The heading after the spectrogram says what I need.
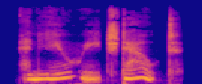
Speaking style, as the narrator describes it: I whispered

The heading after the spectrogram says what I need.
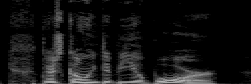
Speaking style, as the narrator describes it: she exclaimed

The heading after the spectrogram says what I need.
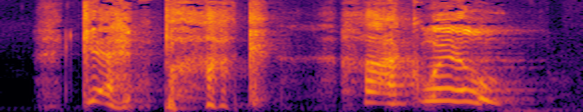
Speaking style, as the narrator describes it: a fat gangster with a cigar stub permanently in his mouth, shouted

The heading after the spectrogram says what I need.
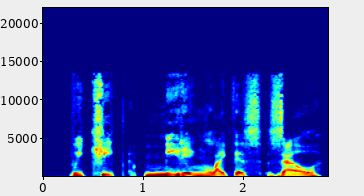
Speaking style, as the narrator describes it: I said through gritted teeth

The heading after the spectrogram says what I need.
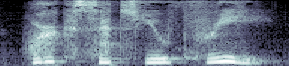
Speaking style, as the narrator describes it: my mother whispered

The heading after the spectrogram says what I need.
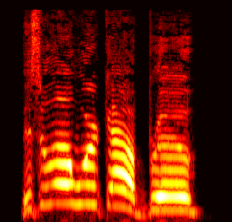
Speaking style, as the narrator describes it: yelled Lego

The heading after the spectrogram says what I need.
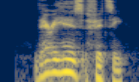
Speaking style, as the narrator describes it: whispered Alistair Tancred

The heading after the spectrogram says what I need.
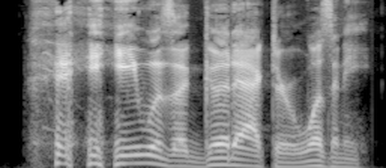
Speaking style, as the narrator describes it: laughed the large man

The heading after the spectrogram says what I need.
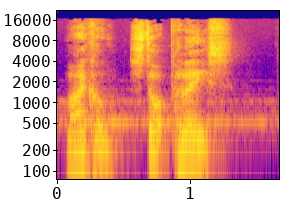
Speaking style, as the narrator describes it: I shouted

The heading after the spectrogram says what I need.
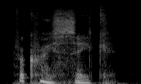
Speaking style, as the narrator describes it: I'm muttering

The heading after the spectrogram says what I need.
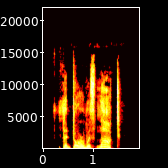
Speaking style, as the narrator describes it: sputtered

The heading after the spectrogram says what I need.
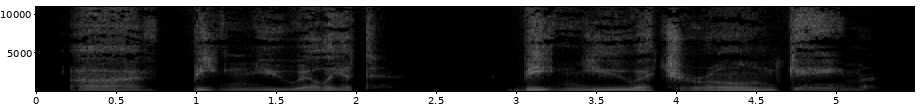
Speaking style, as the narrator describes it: whispered

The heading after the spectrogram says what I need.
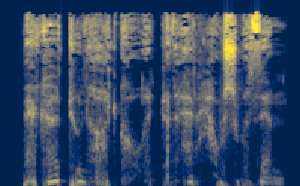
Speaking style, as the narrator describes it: Liam hissed

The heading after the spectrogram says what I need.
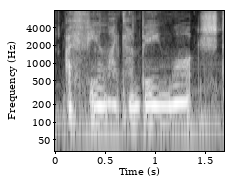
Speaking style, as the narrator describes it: I said quietly to Richard

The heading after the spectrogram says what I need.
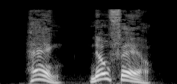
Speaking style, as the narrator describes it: someone shouted

